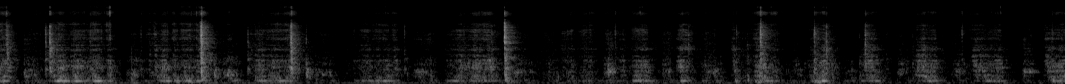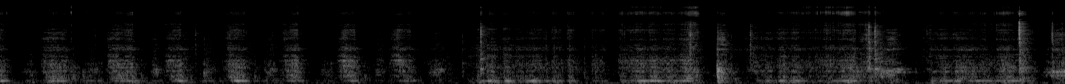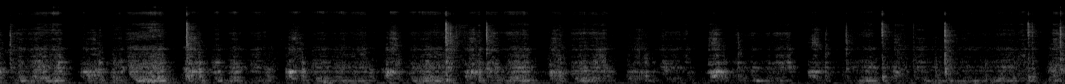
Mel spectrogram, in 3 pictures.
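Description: Hand rasp filing a wooden axe handle in repeated push strokes, about one a second, each a dry scrape with an occasional sharper click. The wood is being taken down flat at the eye end so the axe head seats with good contact.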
